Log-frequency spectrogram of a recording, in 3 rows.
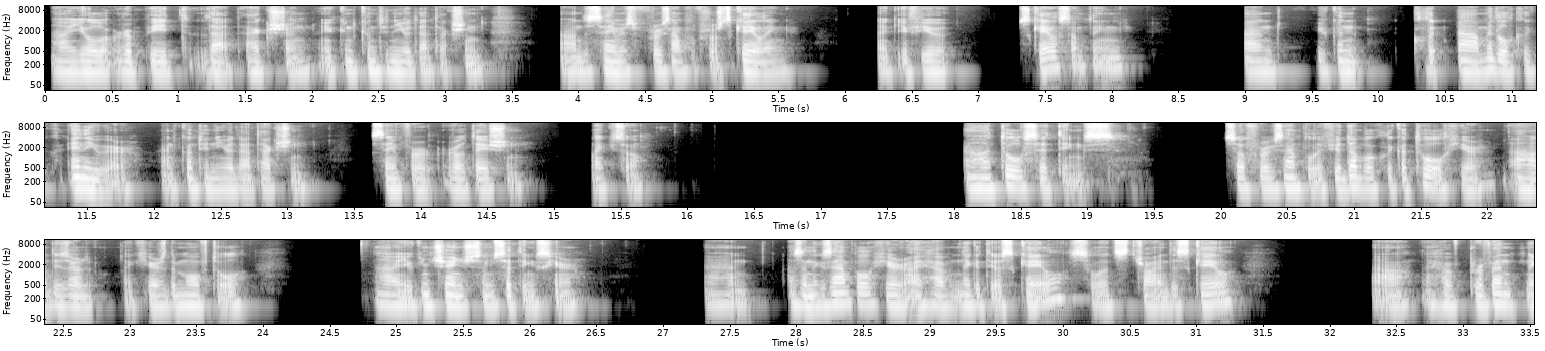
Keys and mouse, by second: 2.1 middle click, 3.4 r, 4.1 click, 4.8 middle click, 6.8 click, 8.3 middle click, 10.8 middle click, 12.9 e, 13.5 click, 14.0 middle click, 16.0 alt+Tab, 16.5 alt+click, 18.7 click, 19.3 w, 20.5 click, 24.4 click, 26.7 alt+Tab, 28.2 click, 30.2 click, 31.9 click, 32.4 alt+click.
